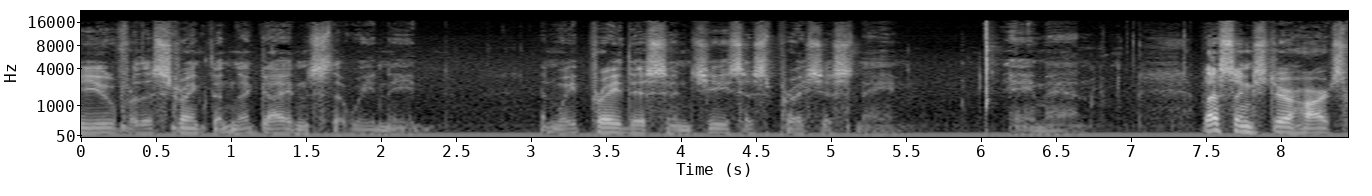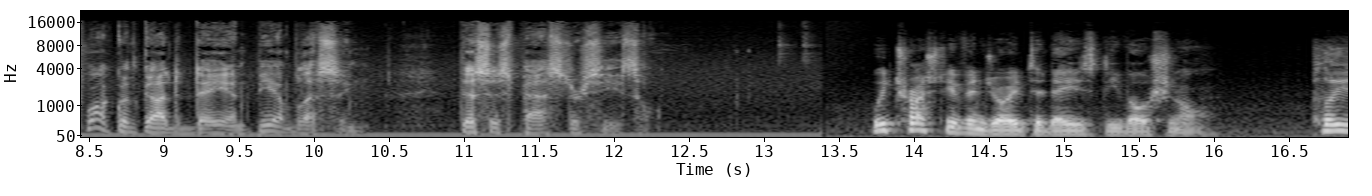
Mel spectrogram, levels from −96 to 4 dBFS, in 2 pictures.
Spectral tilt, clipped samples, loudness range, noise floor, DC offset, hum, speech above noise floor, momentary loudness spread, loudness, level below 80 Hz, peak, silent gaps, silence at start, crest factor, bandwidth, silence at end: -3 dB/octave; under 0.1%; 6 LU; -61 dBFS; under 0.1%; none; 37 dB; 21 LU; -22 LUFS; -48 dBFS; -2 dBFS; none; 0 s; 22 dB; 17 kHz; 0 s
